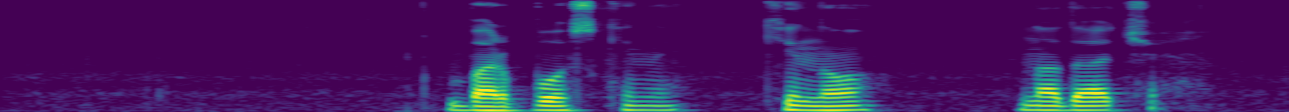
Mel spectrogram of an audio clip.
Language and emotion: Russian, neutral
